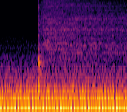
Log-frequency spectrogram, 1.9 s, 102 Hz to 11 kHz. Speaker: man hört es zischt. Die Nadel geht runter auf fast 0 Bar.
